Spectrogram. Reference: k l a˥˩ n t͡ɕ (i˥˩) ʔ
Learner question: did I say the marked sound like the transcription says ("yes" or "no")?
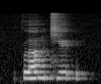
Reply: no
